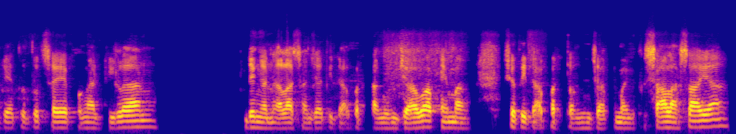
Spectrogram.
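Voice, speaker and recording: A man telling his personal faith testimony, emotional, his voice climbing high when he recalls anger and grief. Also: vocal fry, fairly bright tone. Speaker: guest giving a testimony. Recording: dull lo-fi recording.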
